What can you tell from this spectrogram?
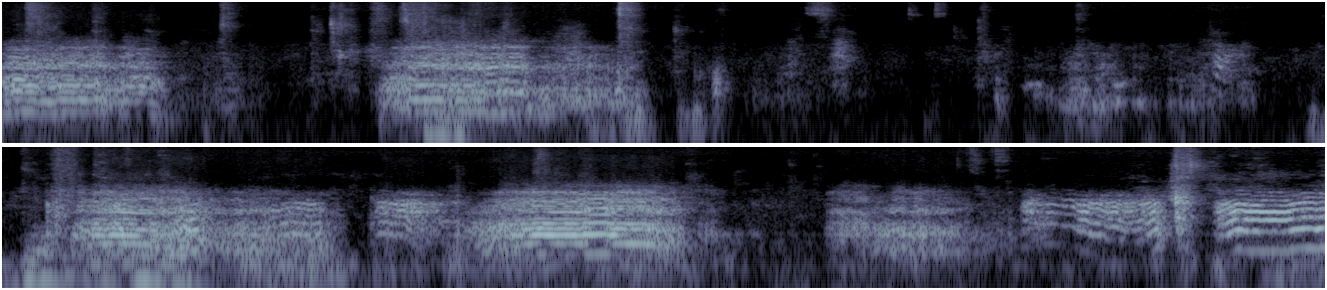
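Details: Siberian Husky puppies giving drawn-out, wavering howls and moaning vocalizations in several separate bouts, with short pauses between them.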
